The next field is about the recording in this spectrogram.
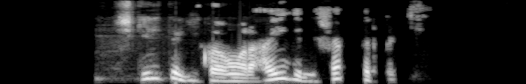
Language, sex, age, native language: Icelandic, male, 40-49, Icelandic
